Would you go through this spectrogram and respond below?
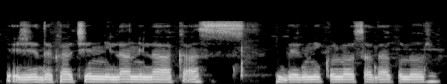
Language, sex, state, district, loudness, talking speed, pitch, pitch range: Bengali, male, West Bengal, Malda, -12 LUFS, 120 wpm, 115 Hz, 115-120 Hz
